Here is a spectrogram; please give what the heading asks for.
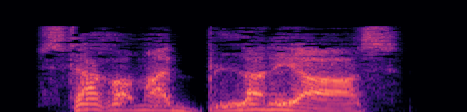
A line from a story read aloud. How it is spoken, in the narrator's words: he said gruffly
